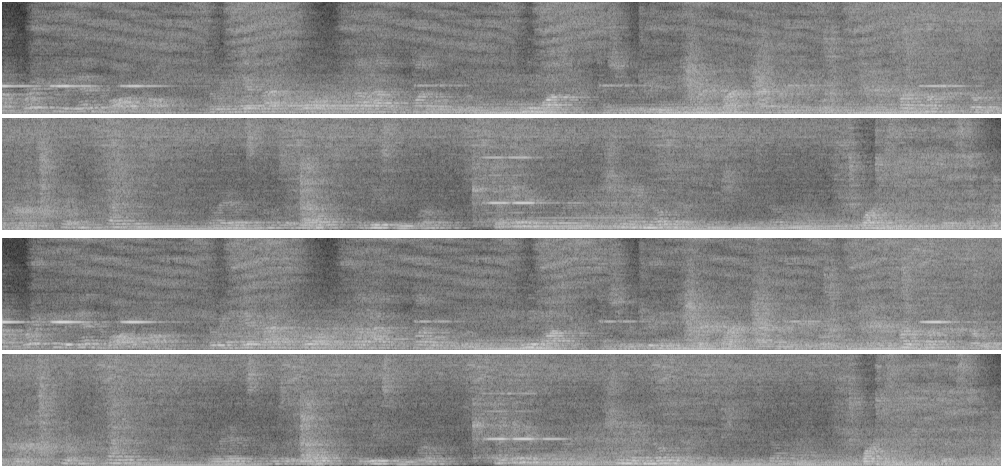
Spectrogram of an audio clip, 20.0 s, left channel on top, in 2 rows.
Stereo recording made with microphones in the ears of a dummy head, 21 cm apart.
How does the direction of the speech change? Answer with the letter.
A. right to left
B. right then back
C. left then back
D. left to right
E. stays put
E.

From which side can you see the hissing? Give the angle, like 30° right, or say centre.
10° left.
